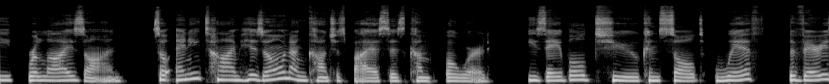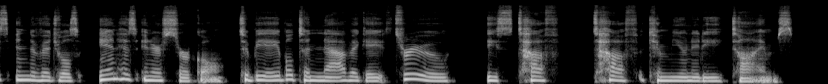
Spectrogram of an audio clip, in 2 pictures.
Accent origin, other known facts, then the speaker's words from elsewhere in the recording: Canada; I am Canadian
